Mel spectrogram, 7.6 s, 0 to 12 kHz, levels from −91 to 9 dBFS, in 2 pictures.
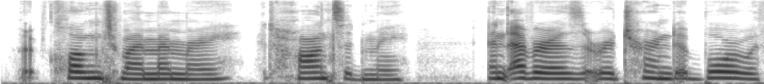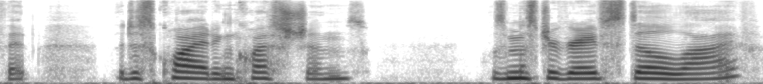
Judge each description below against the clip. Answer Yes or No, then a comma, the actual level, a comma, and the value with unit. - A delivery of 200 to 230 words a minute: Yes, fast, 205 wpm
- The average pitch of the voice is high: Yes, high, 225 Hz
